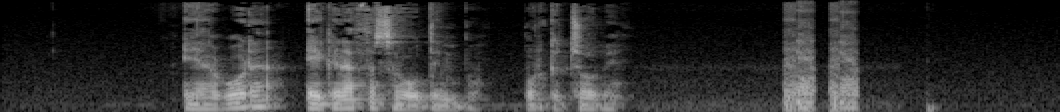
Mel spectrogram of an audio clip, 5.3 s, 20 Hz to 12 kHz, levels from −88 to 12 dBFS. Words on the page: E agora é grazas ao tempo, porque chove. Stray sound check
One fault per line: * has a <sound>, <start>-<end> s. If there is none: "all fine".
* has a laugh, 3.9-4.3 s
